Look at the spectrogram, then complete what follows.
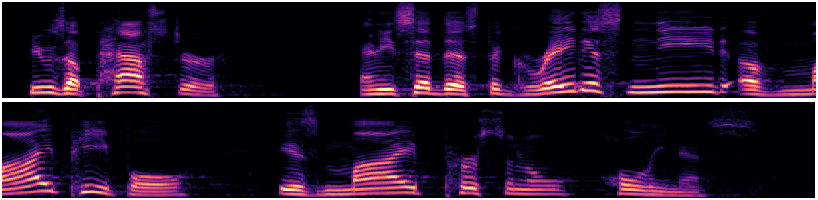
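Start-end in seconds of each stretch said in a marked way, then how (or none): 2.4-7.9 slow, deliberate, each word laid down with care. A speaker quoting a famous pastor's words to listeners, slowly. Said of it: "I'll say it slowly".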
